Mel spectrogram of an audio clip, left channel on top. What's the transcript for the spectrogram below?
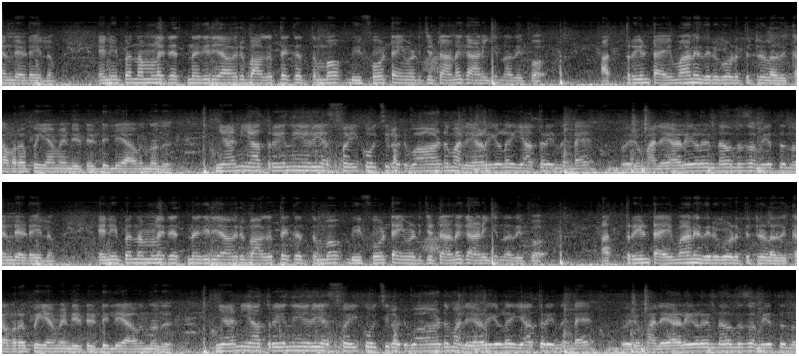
ഇടയിലും. ഇനിയിപ്പം നമ്മൾ രത്നഗിരി ആ ഒരു ഭാഗത്തേക്ക് എത്തുമ്പോൾ ബിഫോർ ടൈം അടിച്ചിട്ടാണ് കാണിക്കുന്നത്. ഇപ്പോൾ അത്രയും ടൈമാണ് ഇതിന് കൊടുത്തിട്ടുള്ളത് കവറപ്പ് ചെയ്യാൻ വേണ്ടിയിട്ട് ഡിലേ ആവുന്നത്. ഞാൻ യാത്ര ചെയ്യുന്ന ഈ ഒരു S5 കോച്ചിൽ ഒരുപാട് മലയാളികൾ യാത്ര ചെയ്യുന്നുണ്ട്. ഒരു മലയാളികൾ ഉണ്ടാകുന്ന സമയത്ത്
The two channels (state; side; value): normal; both; correlation 0.90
